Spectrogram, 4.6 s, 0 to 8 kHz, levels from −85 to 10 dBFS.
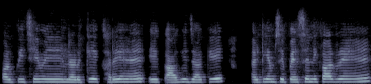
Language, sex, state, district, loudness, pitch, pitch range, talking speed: Hindi, female, Bihar, Kishanganj, -28 LUFS, 255 Hz, 240-260 Hz, 195 wpm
